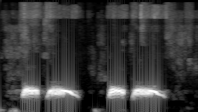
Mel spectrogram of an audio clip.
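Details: Spotted dove call in the wild style with a small voice, for luring wild doves: two paired phrases, a short hollow coo then a longer croo sliding downward, with faint low bumps.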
